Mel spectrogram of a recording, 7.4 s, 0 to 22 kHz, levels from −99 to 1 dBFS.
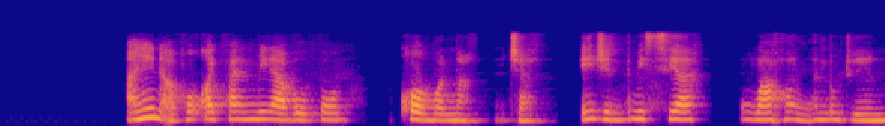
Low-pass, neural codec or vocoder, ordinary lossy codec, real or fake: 7.2 kHz; codec, 16 kHz, 0.5 kbps, FunCodec, trained on LibriTTS, 25 frames a second; none; fake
